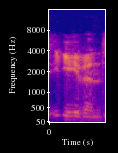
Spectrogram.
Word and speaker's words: Ifans: I thought Rhys Ifans. I apologize if I'm butchering that name. Rhys Ifans. No, it's even. Rhys Ifans. It's Evans.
